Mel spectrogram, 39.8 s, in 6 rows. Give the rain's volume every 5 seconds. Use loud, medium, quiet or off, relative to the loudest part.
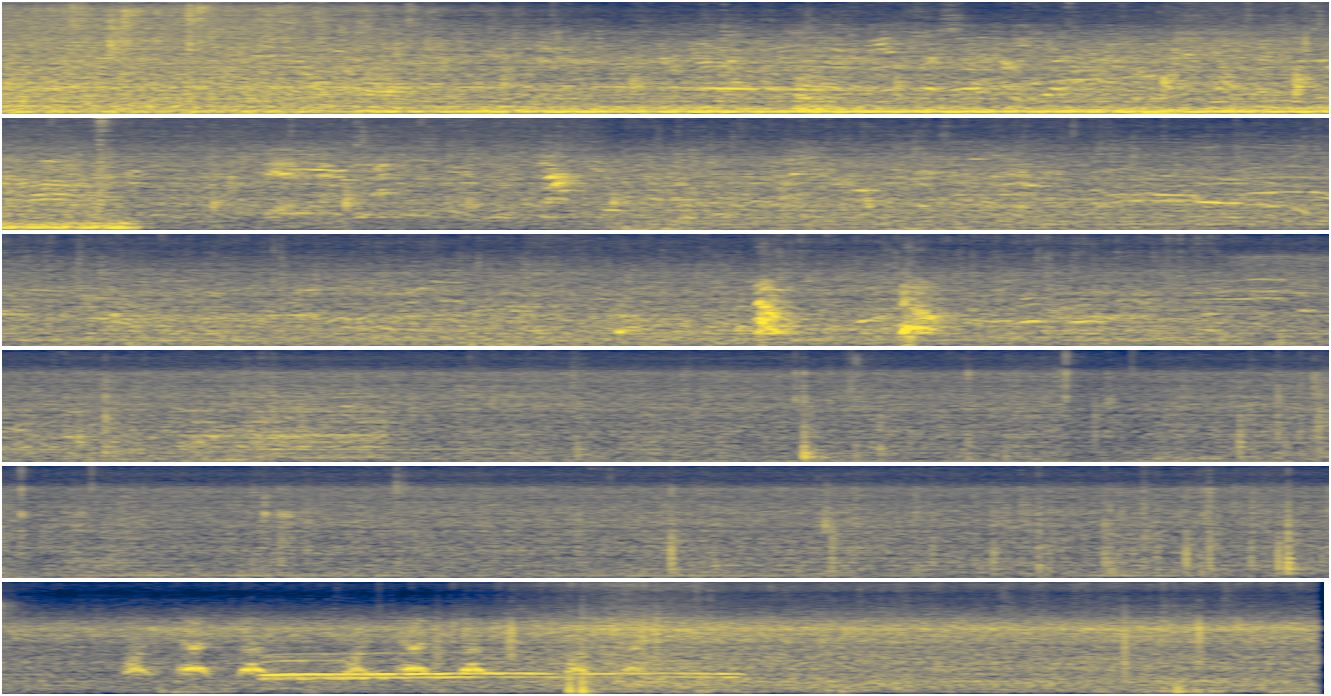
loud, medium, medium, medium, medium, medium, medium, loud.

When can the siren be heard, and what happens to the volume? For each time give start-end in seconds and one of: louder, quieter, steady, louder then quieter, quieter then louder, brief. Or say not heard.
0.1-7.4 louder
34.5-37.0 brief.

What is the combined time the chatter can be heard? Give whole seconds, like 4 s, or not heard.
22 s.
